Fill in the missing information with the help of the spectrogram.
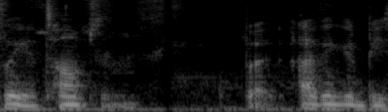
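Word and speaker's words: Lea Thompson: would have passed away well i was saying her name wrong it's leah thompson but i think it'd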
